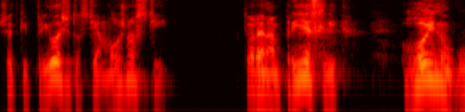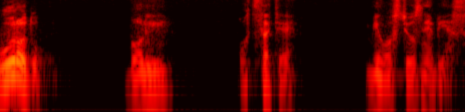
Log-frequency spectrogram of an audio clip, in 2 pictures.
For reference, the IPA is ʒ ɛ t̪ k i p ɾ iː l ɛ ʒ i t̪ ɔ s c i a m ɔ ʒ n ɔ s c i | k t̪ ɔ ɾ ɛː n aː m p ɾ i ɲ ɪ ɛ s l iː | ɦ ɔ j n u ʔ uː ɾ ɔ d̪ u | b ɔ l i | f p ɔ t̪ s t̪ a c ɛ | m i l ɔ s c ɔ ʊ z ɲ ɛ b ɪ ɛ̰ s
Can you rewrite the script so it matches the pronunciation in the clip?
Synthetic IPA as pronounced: ʃ ɛ t̪ k i p ɾ iː l ɛ ʒ i t̪ ɔ s c i a m ɔ ʒ n ɔ s c i | k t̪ ɔ ɾ ɛː n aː m p ɾ i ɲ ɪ ɛ s l i | ɦ ɔ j n u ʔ uː ɾ ɔ d̪ u | b ɔ l i | f p ɔ t̪ s t̪ a c ɛ | m i l ɔ s c ɔ ʊ z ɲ ɛ b ɪ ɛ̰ s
